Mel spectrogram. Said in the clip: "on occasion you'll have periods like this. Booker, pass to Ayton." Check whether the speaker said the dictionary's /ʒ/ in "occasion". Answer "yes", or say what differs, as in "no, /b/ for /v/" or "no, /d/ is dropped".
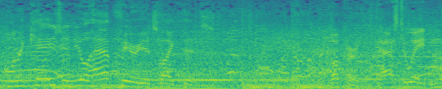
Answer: yes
